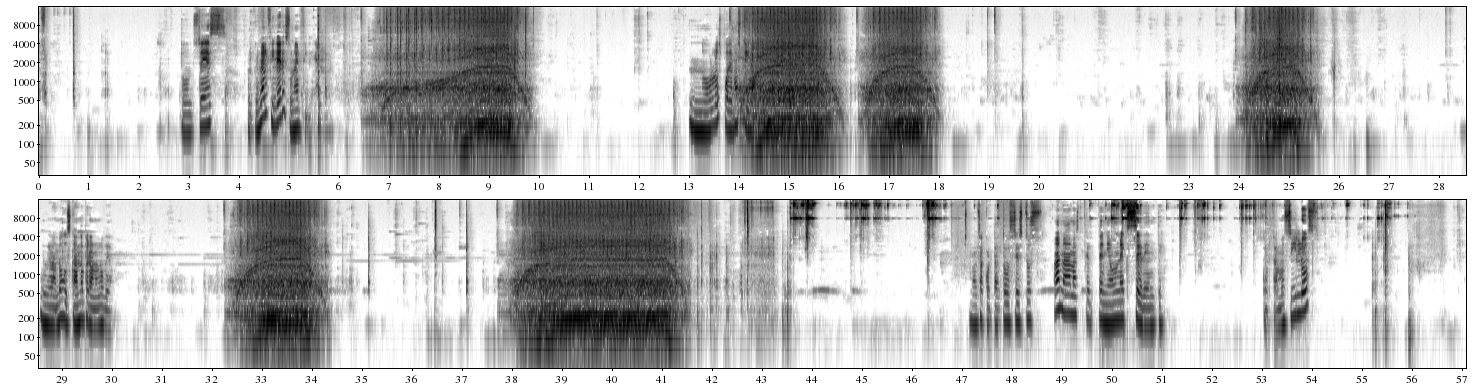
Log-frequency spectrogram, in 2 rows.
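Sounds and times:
sewing machine stitching: 6.3 - 10.0, 13.8 - 18.1, 23.9 - 25.8, 32.2 - 34.4, 37.7 - 41.9.

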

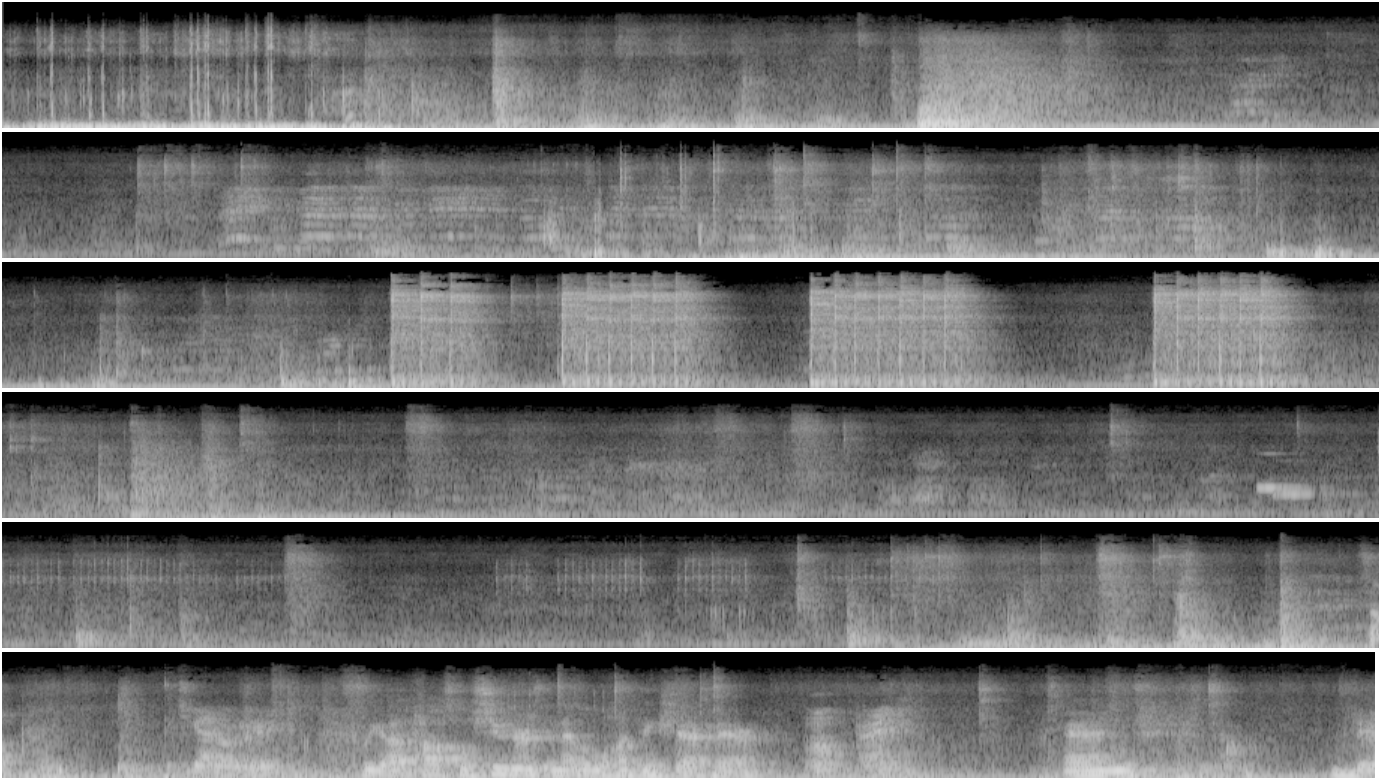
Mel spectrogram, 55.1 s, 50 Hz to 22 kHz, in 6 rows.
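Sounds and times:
running footsteps: 0.0 - 6.1, 11.6 - 20.9, 42.4 - 50.7
boots thudding on steel container: 2.8 - 7.2, 17.2 - 19.3, 43.1 - 48.2
gear rattling: 11.9 - 23.1
airsoft gun firing bursts: 21.0 - 25.0, 26.0 - 27.1.

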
